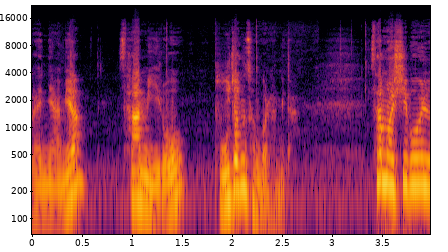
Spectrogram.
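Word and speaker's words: 3·15 부정선거: 점 찍혀 있다고 해서 3.15 아닌가요라고 얘기하는데 이거는 점은 발음하지 않습니다 3위로 부정선화라고 얘기하시면 돼요 3위로 부정선거 중요한 핵심 단어였으니까 공부를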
